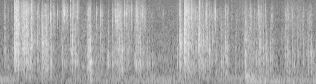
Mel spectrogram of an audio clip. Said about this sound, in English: At the ATCC Cell Library in Rockville, Maryland, a worker is counting out tiny glass vials, packaging them up for sale. Little pieces of the living world, and ever more frequently, little pieces of ourselves.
